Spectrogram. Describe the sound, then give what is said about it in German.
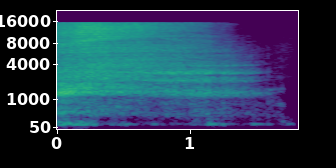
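A deep, airy breath in and out, taken during a guided breathing exercise, a steady rushing of air that gradually fades away near the end, with no one speaking. “Atmen Sie tief ein und aus”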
